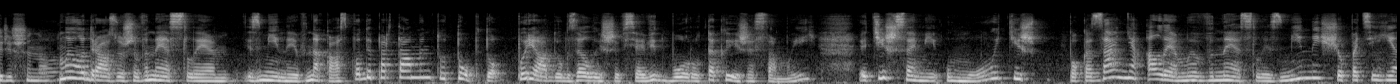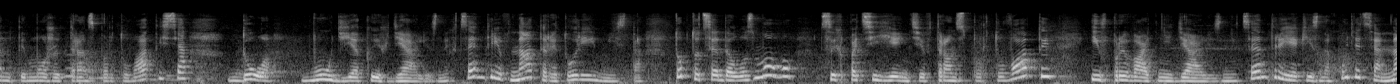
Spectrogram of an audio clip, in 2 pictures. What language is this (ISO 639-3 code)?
ukr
